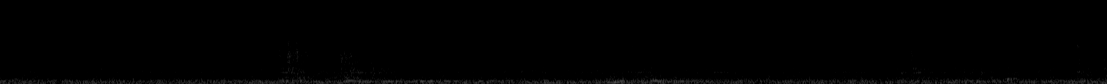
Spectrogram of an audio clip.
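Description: A cello plays softly.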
